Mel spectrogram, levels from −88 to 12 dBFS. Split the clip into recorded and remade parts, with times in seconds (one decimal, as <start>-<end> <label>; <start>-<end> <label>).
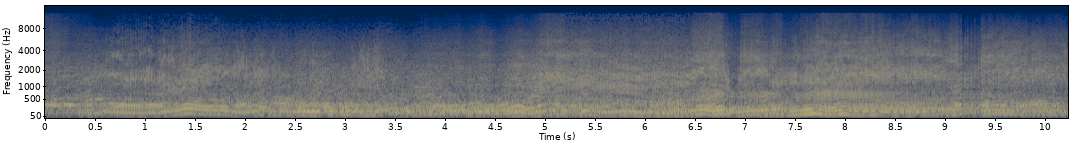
0.0-1.0 remade; 1.0-3.8 recorded; 3.8-5.2 remade; 5.2-6.5 recorded; 6.5-10.2 remade

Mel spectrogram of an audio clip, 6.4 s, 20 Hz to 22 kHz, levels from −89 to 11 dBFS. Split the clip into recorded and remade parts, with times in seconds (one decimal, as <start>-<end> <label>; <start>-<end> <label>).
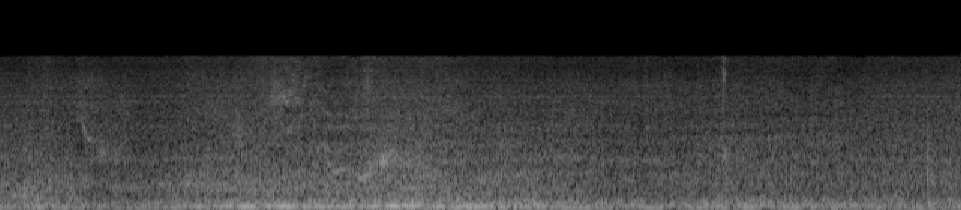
0.0-1.9 remade; 1.9-2.5 recorded; 2.5-4.5 remade; 4.5-5.7 recorded; 5.7-6.4 remade

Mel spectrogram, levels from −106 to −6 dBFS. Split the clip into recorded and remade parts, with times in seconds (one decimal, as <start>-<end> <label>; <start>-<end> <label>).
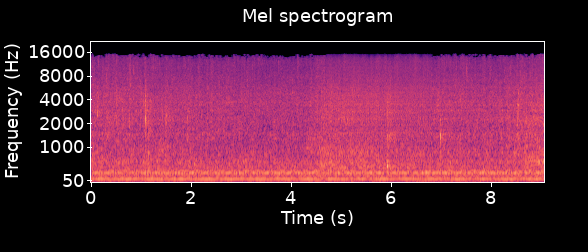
0.0-4.7 recorded; 4.7-6.8 remade; 6.8-9.1 recorded

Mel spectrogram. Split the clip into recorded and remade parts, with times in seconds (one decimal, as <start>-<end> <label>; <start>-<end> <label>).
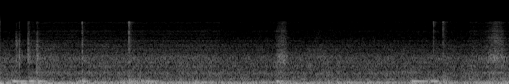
0.0-5.1 remade

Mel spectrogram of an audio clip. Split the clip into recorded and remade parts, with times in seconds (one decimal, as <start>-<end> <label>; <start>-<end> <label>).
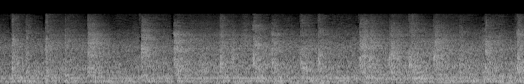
0.0-0.5 recorded; 0.5-1.1 remade; 1.1-1.9 recorded; 1.9-2.5 remade; 2.5-3.7 recorded; 3.7-4.6 remade; 4.6-5.2 recorded

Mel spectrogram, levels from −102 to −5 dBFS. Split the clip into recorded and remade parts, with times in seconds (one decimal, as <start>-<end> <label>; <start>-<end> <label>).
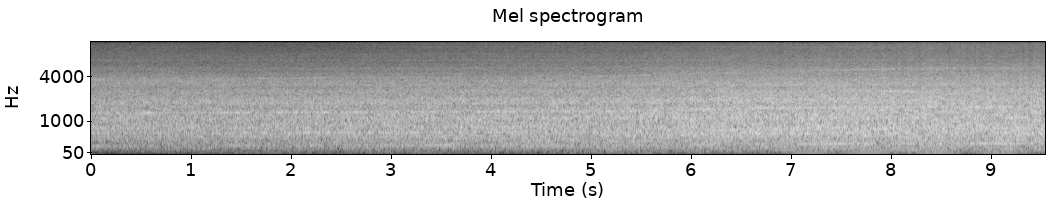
0.0-1.4 remade; 1.4-5.6 recorded; 5.6-6.9 remade; 6.9-8.1 recorded; 8.1-9.5 remade

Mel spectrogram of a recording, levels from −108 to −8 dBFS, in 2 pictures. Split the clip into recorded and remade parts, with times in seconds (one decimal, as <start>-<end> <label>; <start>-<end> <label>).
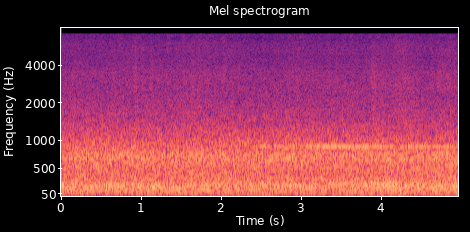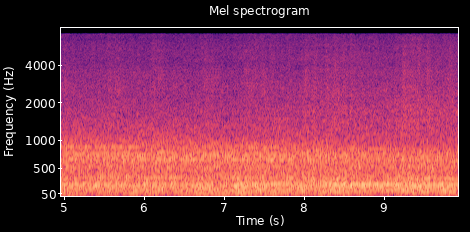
0.0-0.7 recorded; 0.7-9.9 remade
